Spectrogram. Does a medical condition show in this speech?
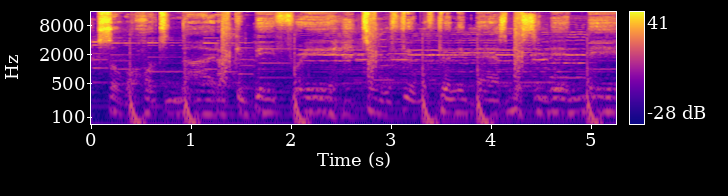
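No.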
